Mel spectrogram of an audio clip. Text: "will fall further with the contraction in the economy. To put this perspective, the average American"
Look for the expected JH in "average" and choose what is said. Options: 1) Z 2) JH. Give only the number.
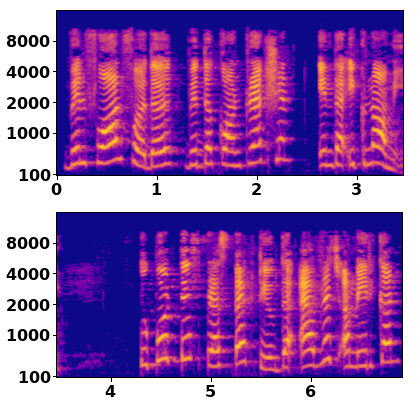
2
